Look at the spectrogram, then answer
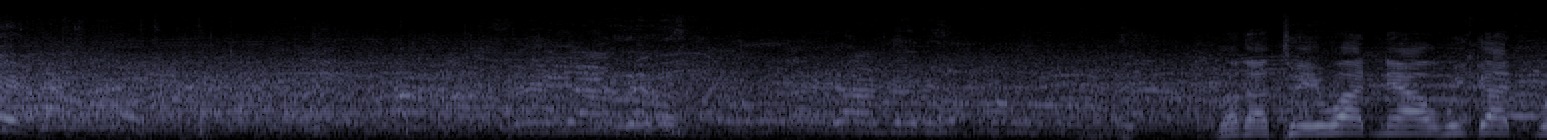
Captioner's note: applause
